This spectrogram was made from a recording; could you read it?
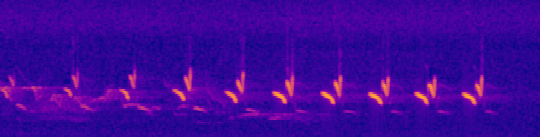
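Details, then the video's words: A lark in grassland song flight gives a steady series of about ten sharp, high upslurred notes, roughly three per second, growing louder midway and then fading, over faint open-country noise. "The Calming Power of a Larks Birdsong"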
